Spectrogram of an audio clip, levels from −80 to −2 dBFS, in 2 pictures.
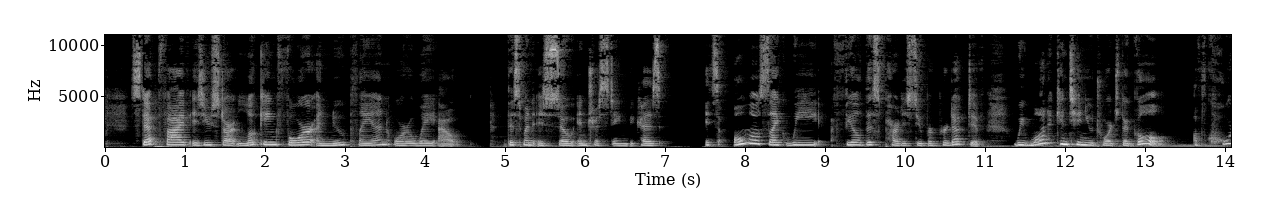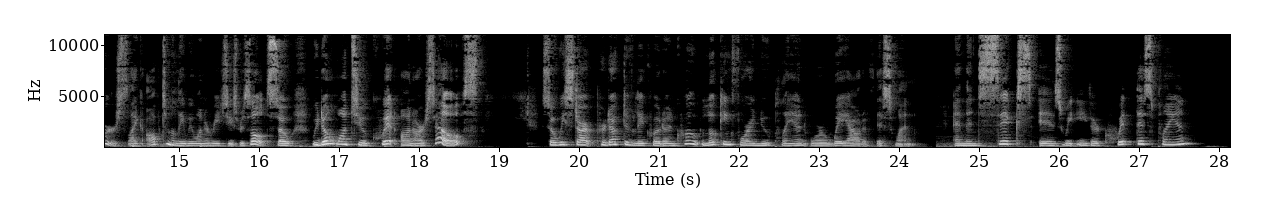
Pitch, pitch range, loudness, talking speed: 210 Hz, 185-255 Hz, -23 LUFS, 175 wpm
